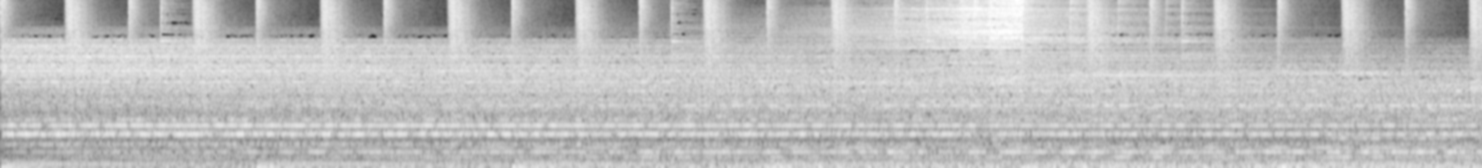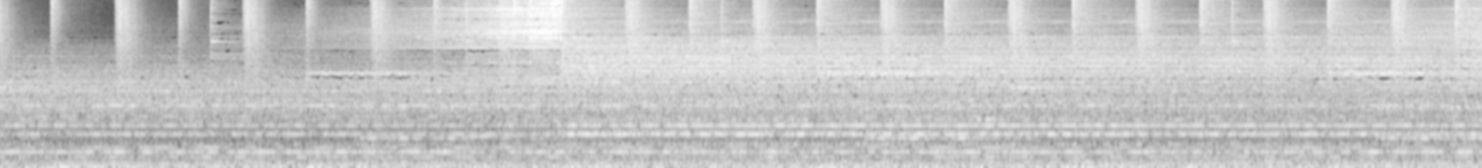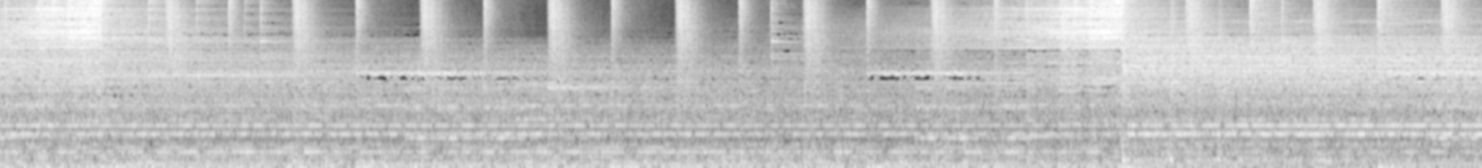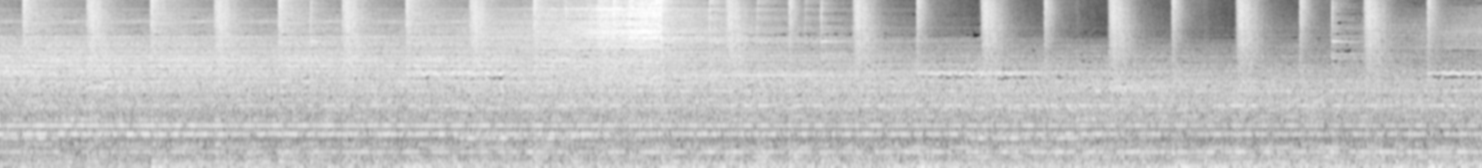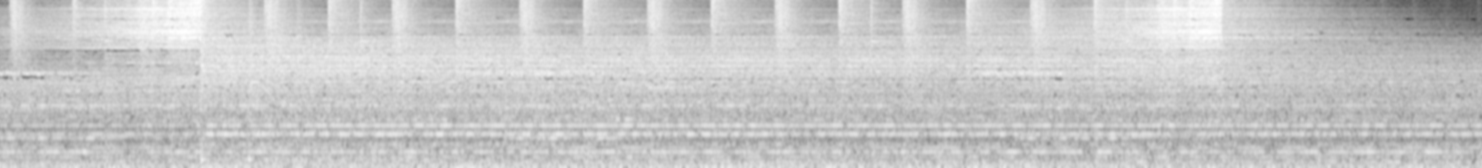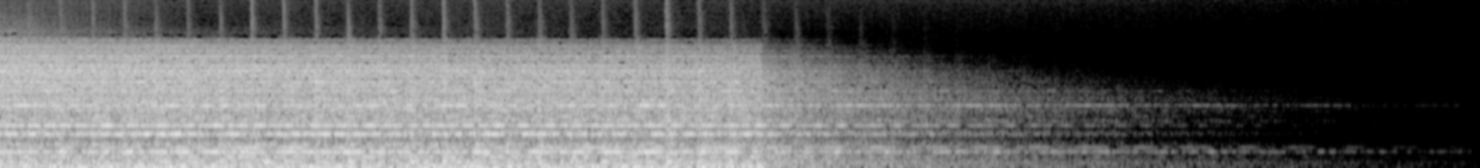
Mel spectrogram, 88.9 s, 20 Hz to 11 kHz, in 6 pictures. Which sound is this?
Another very old production, I think this one's from around 2009 even!
Using the reverb of a chord I made on my guitar I created a drone-y, washed out sound. Added some subtle bitcrushed drums, cymbals and a VST synthesizer plays some notes to fill it out a bit, and a dark brooding bass-like instrument pulls up near the end of the track.
ambient, drone, drums, freaky, guitar, horror, mysterious, sinister, synth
